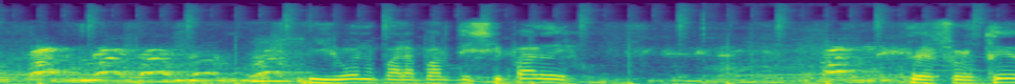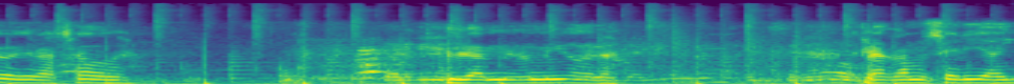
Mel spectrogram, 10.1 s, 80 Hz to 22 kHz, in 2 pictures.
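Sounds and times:
dog barking while being fed: 0.1s - 1.6s, 3.5s - 4.6s, 6.8s - 7.2s
speech: 0.1s - 5.9s, 7.0s - 8.3s, 9.0s - 10.1s.

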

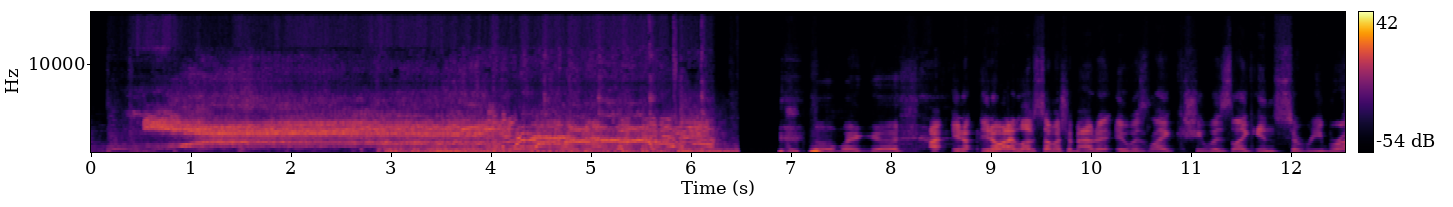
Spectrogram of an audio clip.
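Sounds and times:
speech: 0.4s - 0.8s, 6.9s - 12.5s
woman's long piercing scream: 0.4s - 6.3s
rumbling chaotic wash of noise: 0.4s - 6.5s.

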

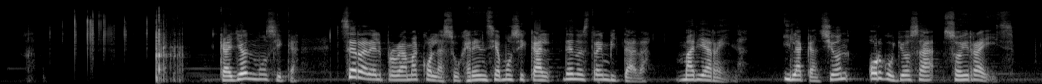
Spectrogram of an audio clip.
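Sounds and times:
dice clattering across a hard surface: 0.2s - 2.0s
speech: 2.2s - 10.2s.

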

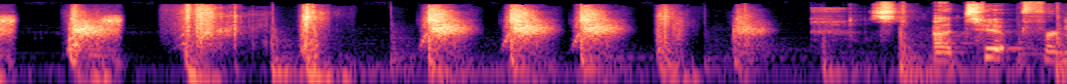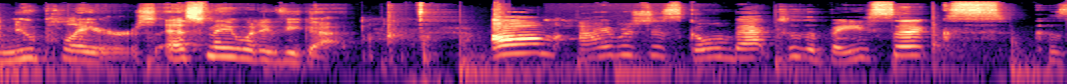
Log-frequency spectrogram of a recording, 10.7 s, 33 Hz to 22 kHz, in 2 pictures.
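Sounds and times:
sharp wooden whacks with brief rustling: 0.0s - 3.9s
fist punching a tree: 0.4s - 3.9s
speech: 4.4s - 7.2s, 7.8s - 10.6s.

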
